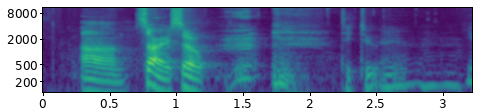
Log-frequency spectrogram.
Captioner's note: clears throat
